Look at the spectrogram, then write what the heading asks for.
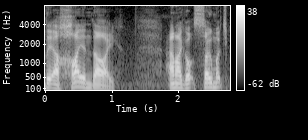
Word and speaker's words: Hyundai: my British followers saying you're saying it wrong it's high and die well I'm ahead of the curve because Hyundai UK now have a press campaign going on social media telling us we've been saying it wrong for all of these years and it's not Hyundai it's Hyundai so I was ahead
